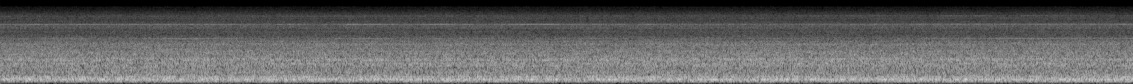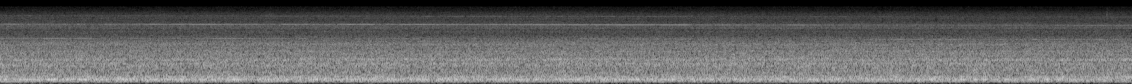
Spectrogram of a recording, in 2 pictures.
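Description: Cabin running noise of a JR Central 373 series electric multiple unit travelling at a steady speed. A constant rumble from the running gear carries a steady low hum and faint high whines, with no rise or fall in pitch or loudness.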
